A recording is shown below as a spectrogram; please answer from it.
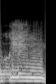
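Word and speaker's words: क्लीं: एक शब्द क्लिंग शब्द कह आधा लय में मिला हुआ बड़ी की मात्रा और बिंदी, उसका उच्चारण होगा क्लिंग गा, गा की ध्वनि निकलेगी पीछे।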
